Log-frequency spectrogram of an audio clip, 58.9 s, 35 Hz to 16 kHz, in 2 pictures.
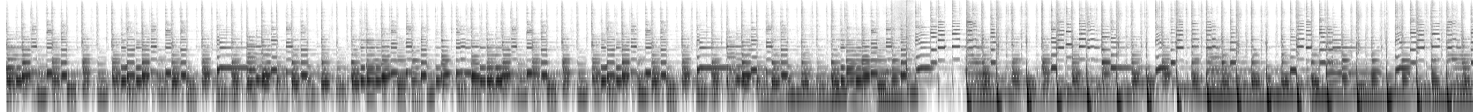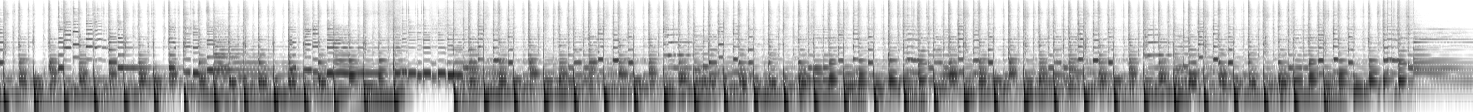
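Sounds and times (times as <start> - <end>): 
100 bpm Spanish rhythm guitar instrumental: 0.1 - 58.9.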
